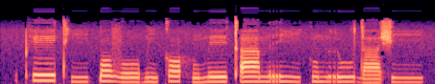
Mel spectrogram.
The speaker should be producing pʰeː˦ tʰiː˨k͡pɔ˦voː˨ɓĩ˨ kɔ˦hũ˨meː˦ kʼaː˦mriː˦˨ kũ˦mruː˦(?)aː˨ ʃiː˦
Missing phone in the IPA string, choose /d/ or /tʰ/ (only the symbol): d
